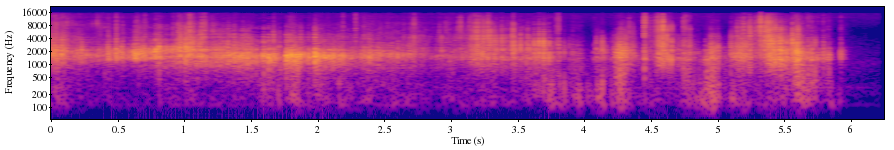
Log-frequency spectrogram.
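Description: Long acrylic nails tap rapidly across a lit, hollow, textured plastic moon lamp globe. The result is a dense, crackly patter of bright clicks and light scratchy scraping centered in the mid-range, which swells and thins in bursts before cutting off abruptly near the end.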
